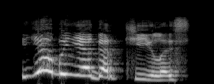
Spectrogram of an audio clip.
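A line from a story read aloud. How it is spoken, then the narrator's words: Gloating giggle. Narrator (Russian): злорадно хихикнула Даша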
